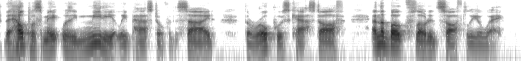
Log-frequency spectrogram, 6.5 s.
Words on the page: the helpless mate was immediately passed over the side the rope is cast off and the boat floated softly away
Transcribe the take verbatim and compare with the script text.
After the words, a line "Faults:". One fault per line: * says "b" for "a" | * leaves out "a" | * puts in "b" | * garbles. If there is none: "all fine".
the helpless mate was immediately passed over the side the rope was cast off and the boat floated softly away
Faults:
* says "was" for "is"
